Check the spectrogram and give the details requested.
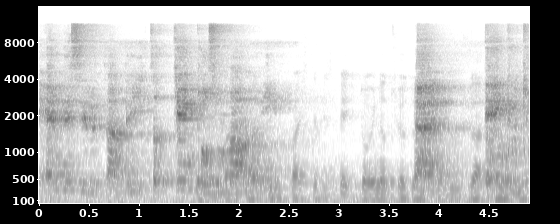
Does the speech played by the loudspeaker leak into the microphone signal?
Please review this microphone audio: Yes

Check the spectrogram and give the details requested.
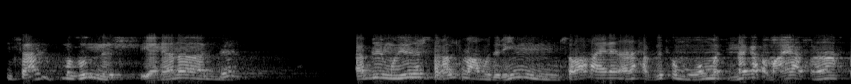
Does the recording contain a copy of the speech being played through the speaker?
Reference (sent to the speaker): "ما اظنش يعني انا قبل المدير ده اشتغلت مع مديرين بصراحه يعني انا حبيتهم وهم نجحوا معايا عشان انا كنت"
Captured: Yes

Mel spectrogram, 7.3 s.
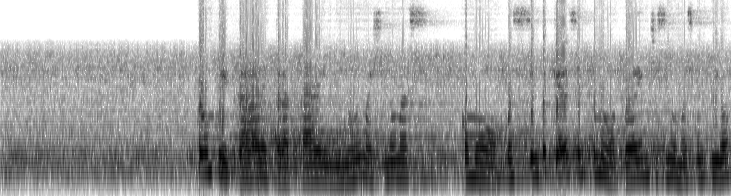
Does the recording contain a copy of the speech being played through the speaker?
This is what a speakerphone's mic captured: No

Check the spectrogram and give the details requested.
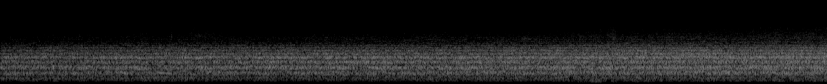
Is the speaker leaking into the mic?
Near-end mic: No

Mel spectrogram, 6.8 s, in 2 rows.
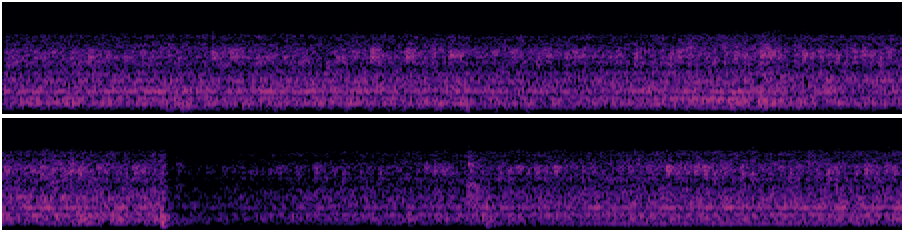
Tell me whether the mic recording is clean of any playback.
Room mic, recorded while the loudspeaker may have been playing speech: Yes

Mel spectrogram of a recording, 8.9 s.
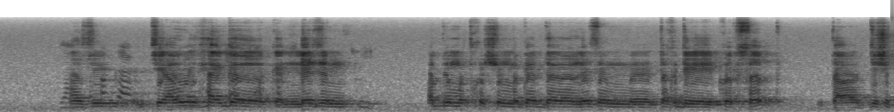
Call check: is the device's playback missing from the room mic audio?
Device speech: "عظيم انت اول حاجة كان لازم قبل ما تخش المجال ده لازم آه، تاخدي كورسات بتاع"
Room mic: No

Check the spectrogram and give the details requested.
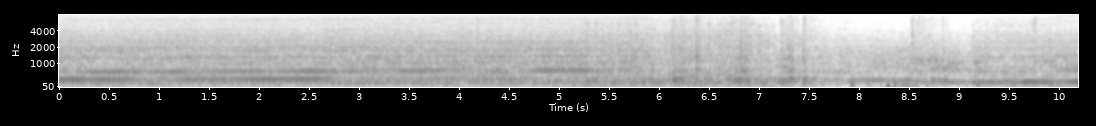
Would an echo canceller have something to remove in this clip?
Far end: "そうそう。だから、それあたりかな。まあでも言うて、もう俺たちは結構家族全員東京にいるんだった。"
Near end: No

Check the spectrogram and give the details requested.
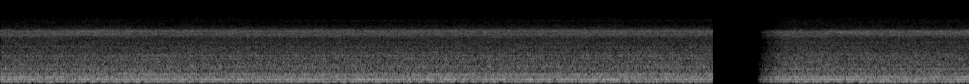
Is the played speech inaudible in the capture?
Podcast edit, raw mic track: Yes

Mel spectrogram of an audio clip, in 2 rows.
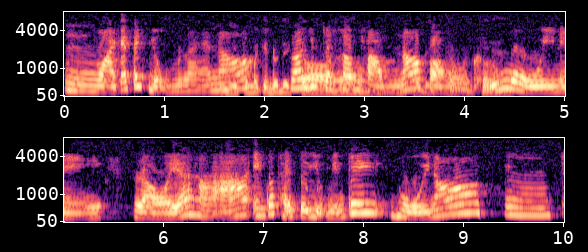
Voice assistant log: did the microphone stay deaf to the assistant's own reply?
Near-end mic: No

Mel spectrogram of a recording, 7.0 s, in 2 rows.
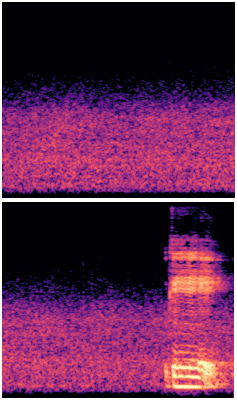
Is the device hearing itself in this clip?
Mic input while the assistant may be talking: No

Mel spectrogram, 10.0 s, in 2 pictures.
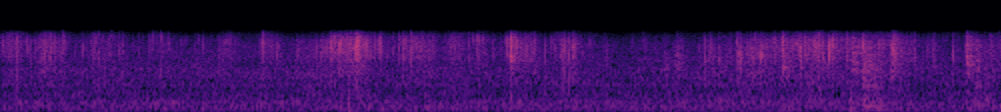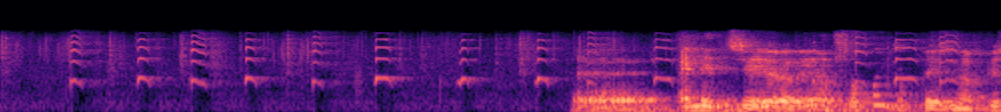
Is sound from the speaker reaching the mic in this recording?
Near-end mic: No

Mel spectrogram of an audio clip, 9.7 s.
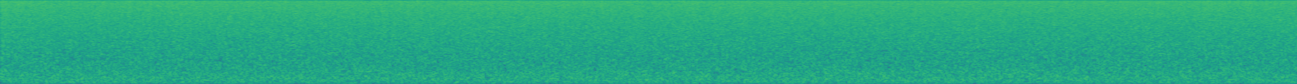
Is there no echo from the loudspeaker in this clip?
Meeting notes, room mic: Yes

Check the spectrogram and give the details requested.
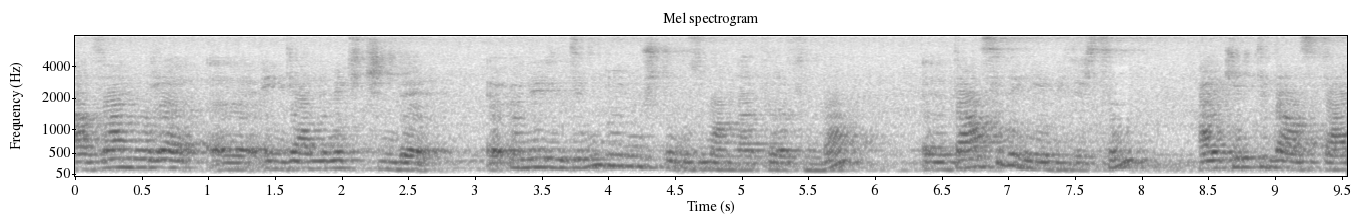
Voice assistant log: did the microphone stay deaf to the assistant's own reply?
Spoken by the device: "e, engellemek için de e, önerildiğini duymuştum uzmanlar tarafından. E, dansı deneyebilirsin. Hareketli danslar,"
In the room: No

